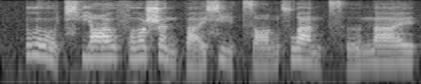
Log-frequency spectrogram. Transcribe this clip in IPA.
l o˥˩ ʊ̯ t͡ɕʰ j ɑ˥ ʊ̯ f ɤ˥ ʂ ə˥˩ n p a˧˥ ɪ̯ ɕ i˥˩ t͡s ɑ˧˥ ŋ s w a˥˩ n t͡sʰ ɹ̩˧˥ n̪ a˥ ɪ̯

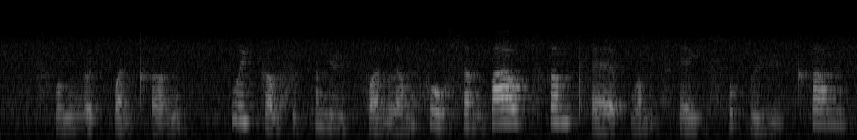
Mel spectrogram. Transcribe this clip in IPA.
t͡sʰ ʊ˨˧ ŋ n̪ ɵ˨˥ t̚ p ɐ˨˩ n kʰ ɐ˨˥ ŋ | kʷ e˥ j k ɐ˨ w f ɪ˨˥ k̚ ɐ˧ n yː˨ k̚ f ɐ˨˩ n l ɐ˨˥ m f o˧ w s ɐ˧ ŋ p aː˥ w t͡sʰ ɐ˥ m pʰ ɛː˨˩ kʷ ɐ˨˥ m t͡sʰ e˨ j t͡sʰ ʊ˧ k̚ l yː˨˩ kʰ ɐ˥ ŋ

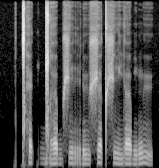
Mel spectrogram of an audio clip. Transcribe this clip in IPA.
ǀʰ ɛ k ɡ͡ǁ ɜ b ʃ i r ɾ y ʃ ɜ t ʃ i j ɜ b m y

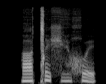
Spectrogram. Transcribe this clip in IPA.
a ǀ e ʃ e̤ χʷ e

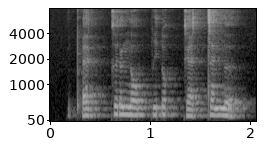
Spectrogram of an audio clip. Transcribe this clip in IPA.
pʼ æ ɡ kː ə ɾ ə˞ n ɾ ɔ pː i ɗ ɔ kː æ tː æ ŋ ə

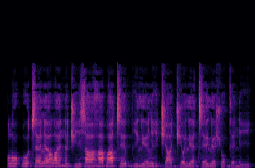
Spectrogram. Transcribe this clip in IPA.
lˠ o˨˩˦ ɓ o˨˥ d͡z ɛ˨˩˦ l ɛ˨˩˦ lˠ e˨˥ n ə˨˥ d͡ʒ i˨˩˦ z a˨˩˦ ɦ a˨˥ b a˨˥ d͡z e˨˥ b i˨˩˦ lʲ e˨˩˦ l i˨˥ d͡ʒ a˨˩˦ d͡ʒ ə˨˩˦ lʲ ɛ˨˥ d͡z e˨˥ lʲ ɐ˨˥ ʃ o˨˥ ɡ e˨˩˦ n i˨˩˦

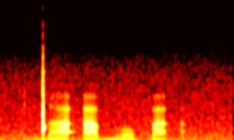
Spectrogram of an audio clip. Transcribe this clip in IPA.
ɡ͡ǃ a ʔ a b o p a ʔ

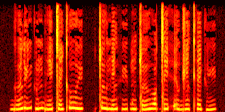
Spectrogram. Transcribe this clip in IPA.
ɡʱ ɵː˩˥ l ɾ yː˩˥ n t͡ʃ ũ˩˥ n bʱ e˩˥ y̯ ǀ ɛ̃˩˥ i̯ kʼ oː˥˧ y̯ | ǀ ɵ˥˧ u̯ n e˩˥ l f yː˩˥ ɓ ũ˩˥ ǀ ɵː˩˥ u̯ ɦ ɔ˥˧ ǀ e˥˧ h ɛ̰˥˧ u̯ d͡ʒ e˥˧ l kʰ ɛ̃˥˧ t͡ʃ yː˩˥

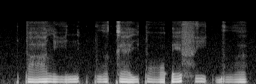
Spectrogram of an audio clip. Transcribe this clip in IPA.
p aː˩˧ l i˩˧ n | p u˩ ə̯ k ɛː˩˧ j p ɔː˧˩ ʔ e˧˥ f iː˥˨ k̚ b u˧ ə̯

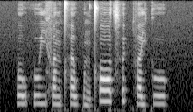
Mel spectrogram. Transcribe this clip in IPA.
o˨˧ w h uː˨ j f ɐ˨ ŋ t̪ʰ ɐ˨ w p ʊ˨˩ ŋ t̪ʰ ɔː˥ t͡sʰ ɵ˥ t̚ f ɐ˧ j k uː˧ k̚

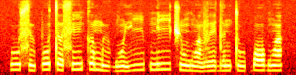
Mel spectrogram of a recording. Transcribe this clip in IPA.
u˧ s ɨ˨ p o˦ t ə˧ s ĩ˦ k ə˦ m ɨ˨ ɡʷ ĩ˨ j iː˧ p n iː˦ t͡ʃ ũ˧ ɡʷ ã˨ v e˧ d ə˧ n t u˨ ɓ ɔ˧ ɡʷ ã˧

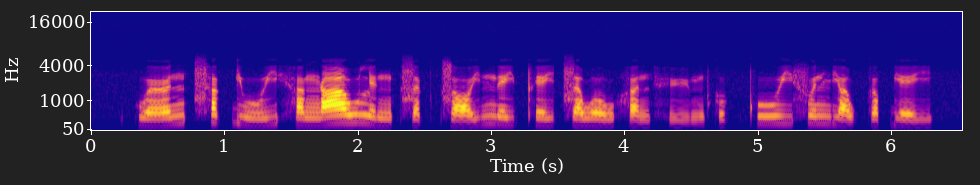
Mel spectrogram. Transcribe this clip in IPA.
kʷ œː˨˥ n t͡sʰ ɐ˥ k̚ j uː˨˥ j h ɐ˧ ŋ aː˥ w l ɪ˨ ŋ t͡s ɐ˨ k̚ t͡s ɔː˨˥ j n̪ e˧ j pʰ e˧ j t͡s ɐ˧ w o˨˧ w h ɐ˨ n h yː˨˩ m k ʊ˧ k̚ pʰ uː˥ j f ɵ˥ n j ɐ˨ w k ɐ˥ p̚ j e˧ j

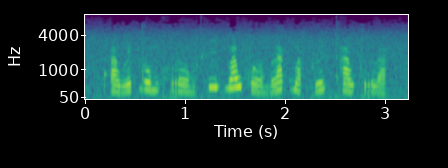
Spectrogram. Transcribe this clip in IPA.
ʔ a˩˦ w l e˥˩ k̚ d o˧ m kʰ r ɤː˩˦ m kʰ i˥˩ ʔ b a˥˩ w f ɤː˩˦ m l a˥˩ k̚ b a˨˩ p̚ k l i˥˩ ʔ tʰ a˧ w k r ɯ˨˩ a̯

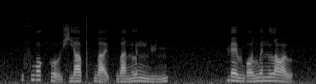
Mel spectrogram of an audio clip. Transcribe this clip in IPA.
f w ɔ˥ k o̰˨˩ ʊ̯ ɕ j ä˧˥ pʰ w a̰˨˩ ɪ̯ p w a˧˥ n l ɤ˧ ŋ n̪ y˧˥ n | p ɥ ɛ˥˩ ɻ w ɔ˧˥ l w ə˥ n l ɑ˥˩ ʊ̯

